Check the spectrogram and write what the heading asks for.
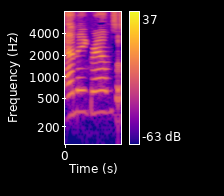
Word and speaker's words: Enneagram: Is it Enneagrams or any, how do you say it? – It's Enneagram.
